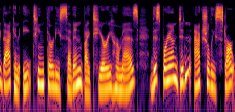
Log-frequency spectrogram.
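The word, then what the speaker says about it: Hermès: A lot of people say Hermes, but in French, the H is totally silent, and you actually do pronounce the S on the end, so it's Hermes. Go on, try it. Hermes.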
